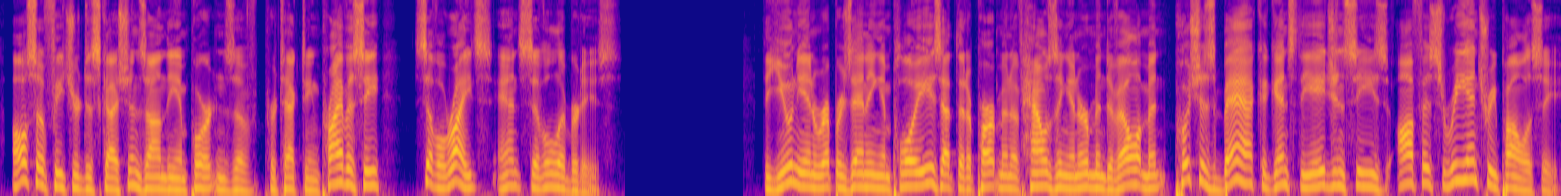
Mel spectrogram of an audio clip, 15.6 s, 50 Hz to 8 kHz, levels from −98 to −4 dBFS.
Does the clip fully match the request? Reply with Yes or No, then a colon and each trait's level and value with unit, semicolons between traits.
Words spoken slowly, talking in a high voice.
No: slow, 130 wpm; medium, 145 Hz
